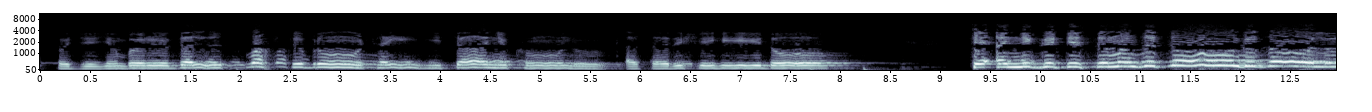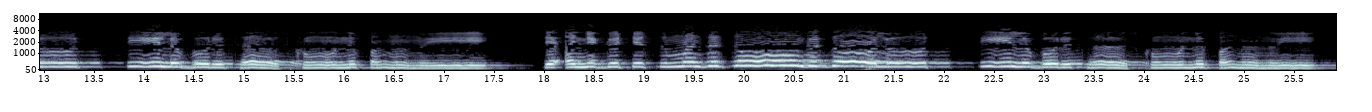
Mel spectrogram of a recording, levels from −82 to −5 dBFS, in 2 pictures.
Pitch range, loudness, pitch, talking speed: 150-225 Hz, -17 LUFS, 180 Hz, 50 wpm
